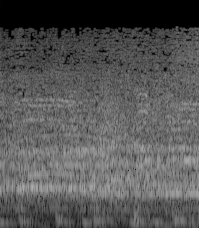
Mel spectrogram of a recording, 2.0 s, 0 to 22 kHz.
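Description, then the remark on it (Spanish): A large crowd cheers and chants loudly and continuously, a dense roar of many voices with rhythmic rises of shouting, at a street celebration in Barcelona, Spain, as FC Barcelona's bus parades the Liga champions, with more than 75,000 fans in the streets. “Esto es en Europa, en España, el sonido del autobús del Barcelona campeón de Liga.”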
